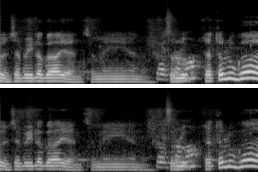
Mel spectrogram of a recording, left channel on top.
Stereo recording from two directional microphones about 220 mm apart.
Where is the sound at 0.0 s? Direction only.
15° left (ahead or behind).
